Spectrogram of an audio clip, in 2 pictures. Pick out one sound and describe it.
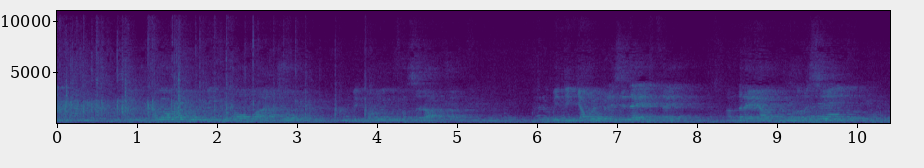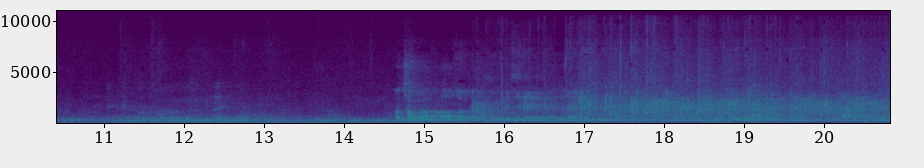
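A men's choir sings loudly in a large echoing hall.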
